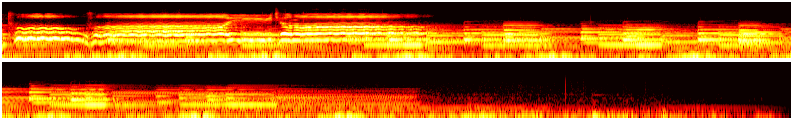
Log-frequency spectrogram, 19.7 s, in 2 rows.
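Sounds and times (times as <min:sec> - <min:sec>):
mezzo-soprano singing: 0:00.0 - 0:08.3
fortepiano: 0:00.0 - 0:16.6.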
